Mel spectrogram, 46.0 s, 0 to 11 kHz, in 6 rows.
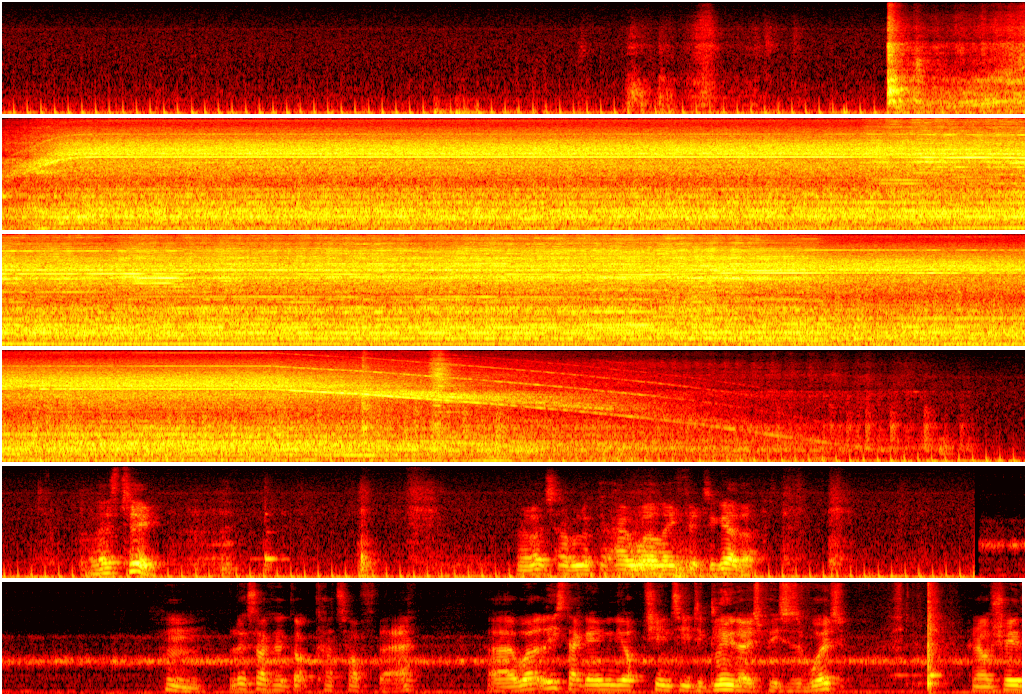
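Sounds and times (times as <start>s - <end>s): table saw motor whining: 6.7s - 30.1s, 39.2s - 46.0s
saw blade cutting wood: 7.2s - 27.2s, 39.7s - 46.0s.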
